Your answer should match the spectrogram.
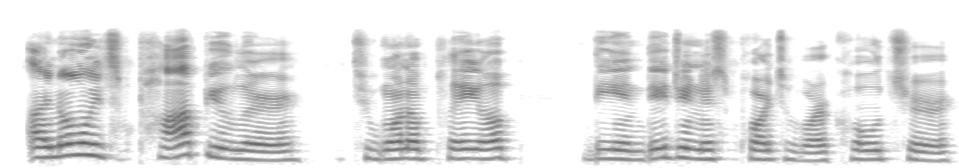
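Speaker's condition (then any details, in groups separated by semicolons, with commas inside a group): Cerebral palsy, mixed, mild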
